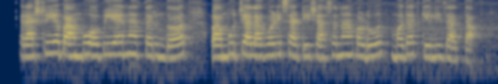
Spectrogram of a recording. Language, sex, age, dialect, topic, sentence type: Marathi, female, 18-24, Southern Konkan, agriculture, statement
